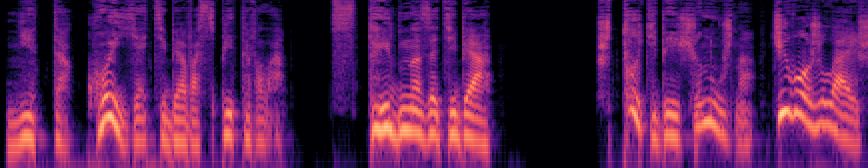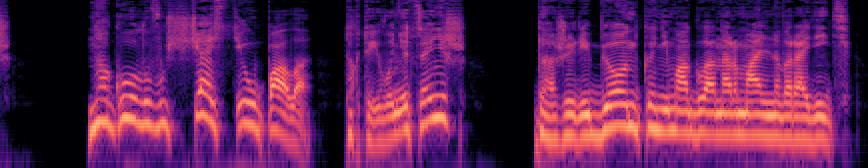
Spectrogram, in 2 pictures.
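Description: A woman's voice: low-pitched, big pitch swings, normal speed, a little mellow, dry recording, clean studio sound. A woman voicing a scolding older mother. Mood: reproachful. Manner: scolding, lamenting.

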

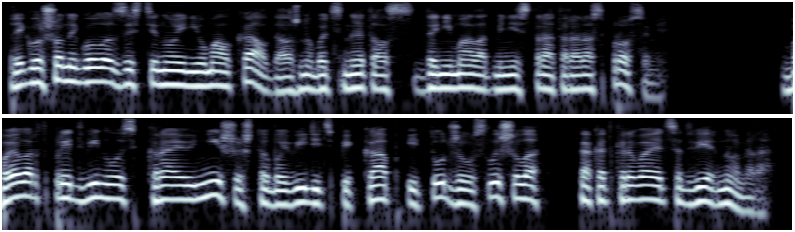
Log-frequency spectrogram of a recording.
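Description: Male audiobook narrator, mid pitch, dry close studio sound, steady. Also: no echo. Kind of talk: scripted narration.

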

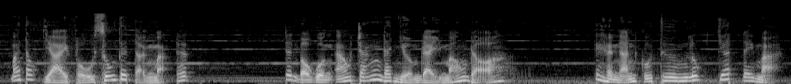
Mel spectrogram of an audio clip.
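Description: A man with a Southern Vietnamese accent narrating a horror story slowly and with suspense. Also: mid-range voice, a little mellow. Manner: slow, suspenseful.

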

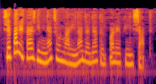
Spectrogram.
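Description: A woman voicing a loyal, deferential male customs guard reporting to his boss, with a husky voice. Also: on the high side, lively intonation, warm tone. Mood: dutiful. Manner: respectful, matter-of-fact reporting.

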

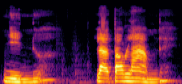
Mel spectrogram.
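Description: A woman's voice: deep voice, lively intonation, moderate pace. A woman voicing a cocky young male servant, brash and teasing toward the girl he loves.

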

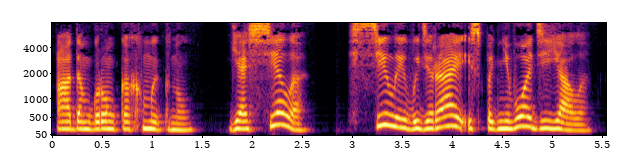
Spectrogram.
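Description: Woman narrator, audiobook reader, measured first-person storytelling. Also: medium pitch, lively intonation, darkish tone.

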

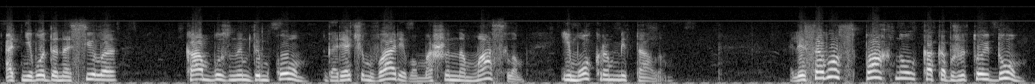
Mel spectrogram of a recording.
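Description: Casting: male narrator, high tenor, measured expressive storytelling, dry booth sound. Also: no room sound, lo-fi sound. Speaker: audiobook narrator. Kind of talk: literary audiobook narration.

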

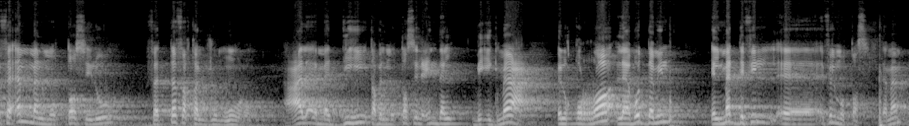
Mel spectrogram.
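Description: A man's voice: a little high, vocal fry. A man with an Egyptian accent, a sheikh teaching a lesson on a book. He reads a passage aloud, explains it, and keeps asking his listeners questions before answering them himself. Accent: Egyptian Arabic. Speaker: sheikh teaching Quran sciences. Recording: echoey hall with long reverb.

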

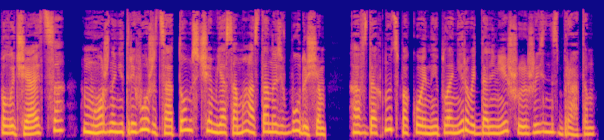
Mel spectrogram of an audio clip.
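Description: A woman's voice: mid-range voice, normal speed, mellow, no room sound, clean studio sound, lightly acted. A woman reading an audiobook, voicing a determined, polite young noblewoman of twenty in a raised, earnest voice.

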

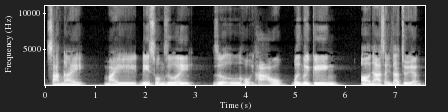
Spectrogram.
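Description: A man's voice: fairly low pitch, animated, slow. A man voicing a blunt village man in an audiobook. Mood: uneasy.

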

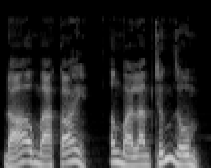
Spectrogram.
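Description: A man's voice: fairly high pitch, darkish tone, no room sound, clean studio sound, close to an everyday voice. Man doing a blustering fawning shopkeeper. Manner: fast, blustering, wheedling.

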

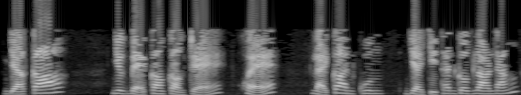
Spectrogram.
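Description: A woman voicing a lively, affectionate young woman who is playful and teasing, with a chirpy, coaxing manner. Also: on the high side, unhurried, dry recording. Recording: dull lo-fi dry recording.

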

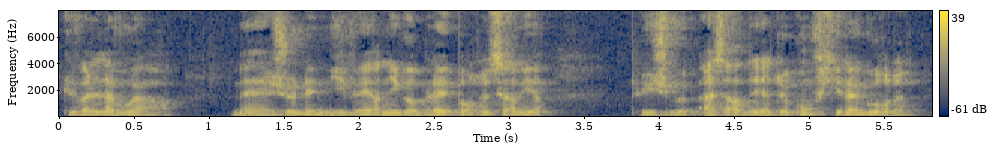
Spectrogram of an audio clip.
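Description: A man's voice: mid-range voice, moderate pace, creaky, darkish tone, lightly acted. A man voicing a sly, guarded young male brigand in an audiobook. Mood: offhand. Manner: offhand, evasive.

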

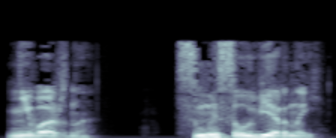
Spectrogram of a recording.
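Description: A man voicing a calm, steady young male spell-caster hero who speaks in a reassuring way in an audiobook. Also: fairly low pitch, slow, no room sound, lo-fi sound, heavily acted.

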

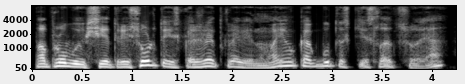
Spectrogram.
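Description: A man's voice: medium pitch, expressive, fairly quick, creaky, darkish tone, husky, no echo, studio quality. A man voicing a huge, sleepy, good-natured older man who grumbles and sighs, in an audiobook reading. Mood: fussy. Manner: grumbling, sighing.

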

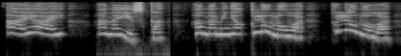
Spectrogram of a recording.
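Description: A tiny, bratty tooth fairy squeals in a shrill, squeaky voice that sits far above an ordinary speaking pitch. She snaps back in a grumpy, cheeky way, and the dry, close recording carries no room sound. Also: very animated, measured pace, fairly bright tone, no echo, exaggerated voice. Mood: whiny. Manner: bratty, snappish. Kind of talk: audiobook character voice.

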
